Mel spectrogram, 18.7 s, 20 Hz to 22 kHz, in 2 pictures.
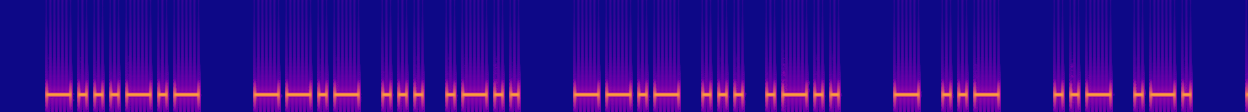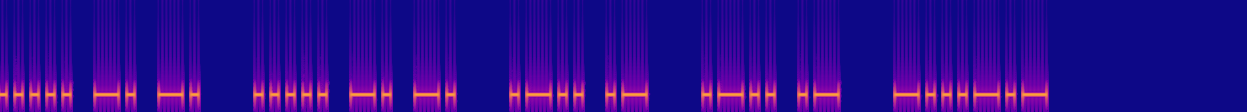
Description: Morse code, heard as a keyed tone, about 19 wpm, 650 Hz. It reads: <BK> QSL QSL TU UR 5NN 5NN LA LA <BK>
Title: POTA QSO Practice - 20wpm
